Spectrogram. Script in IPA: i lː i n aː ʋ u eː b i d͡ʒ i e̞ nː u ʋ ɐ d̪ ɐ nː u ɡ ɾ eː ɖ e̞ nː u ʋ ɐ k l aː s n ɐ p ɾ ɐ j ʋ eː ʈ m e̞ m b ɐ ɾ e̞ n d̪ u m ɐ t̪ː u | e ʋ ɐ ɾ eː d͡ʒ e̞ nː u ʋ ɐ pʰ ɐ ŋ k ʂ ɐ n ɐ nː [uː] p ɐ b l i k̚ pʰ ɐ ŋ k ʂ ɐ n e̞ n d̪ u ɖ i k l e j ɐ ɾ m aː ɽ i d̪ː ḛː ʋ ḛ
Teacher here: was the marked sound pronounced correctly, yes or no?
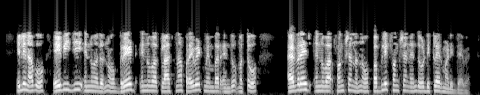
no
